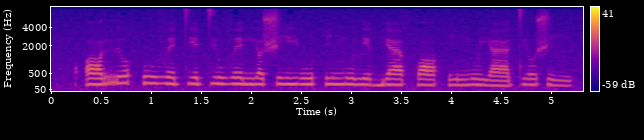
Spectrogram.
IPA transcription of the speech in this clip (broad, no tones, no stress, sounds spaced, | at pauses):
ʔ ɒ rʲ o h u v e tʲ e tʲ u v e nʲ ɒ ʃ i j u h i m u lʲ e bʲ æ f ɒ h i m u j æ tʲ o ʃ i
